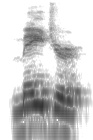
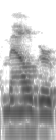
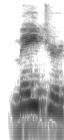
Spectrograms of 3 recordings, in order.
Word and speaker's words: Mauger: 1934 that's when Olga major again it looks like malgar but it's major disappeared and so of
